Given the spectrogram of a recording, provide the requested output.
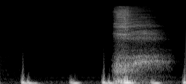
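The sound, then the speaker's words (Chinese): A rapid heartbeat sound effect played on a livestream: a run of deep, muffled low thumps in quick succession, briefly overlaid by a bright hissing swell midway, with no talking. “我的心跳的好快，咚咚咚咚咚，你们听到了吗？”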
